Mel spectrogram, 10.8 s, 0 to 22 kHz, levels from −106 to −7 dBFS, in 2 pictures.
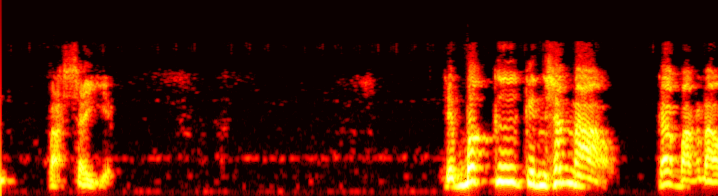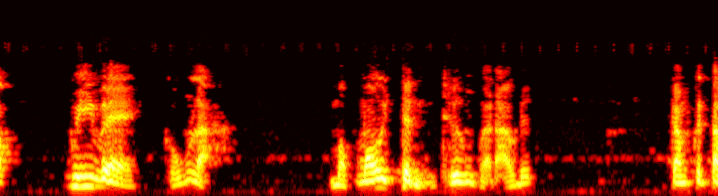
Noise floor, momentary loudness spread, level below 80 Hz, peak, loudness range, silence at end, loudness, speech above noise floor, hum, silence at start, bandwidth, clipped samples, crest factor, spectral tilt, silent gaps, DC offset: -78 dBFS; 18 LU; -78 dBFS; 0 dBFS; 6 LU; 0 s; -19 LUFS; 60 dB; none; 0 s; 6.8 kHz; under 0.1%; 20 dB; -7 dB/octave; none; under 0.1%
